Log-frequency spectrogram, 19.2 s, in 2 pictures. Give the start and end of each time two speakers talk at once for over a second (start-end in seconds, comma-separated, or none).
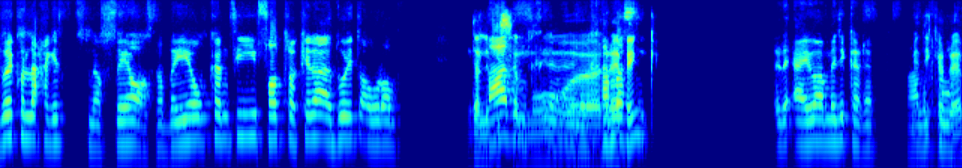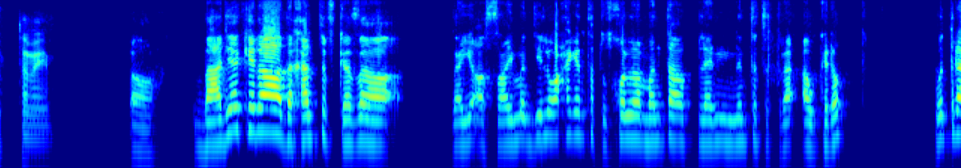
4.8-6.4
